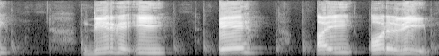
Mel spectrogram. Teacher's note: वे स्वर जिन्हें बोलते समय जीभ का आगे वाला भाग क्रियाशील हो, अग्र भाग क्रियाशील हो, वह कहलाता है अग्र स्वर।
